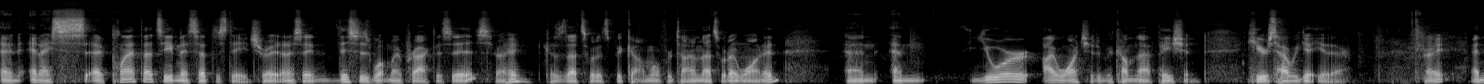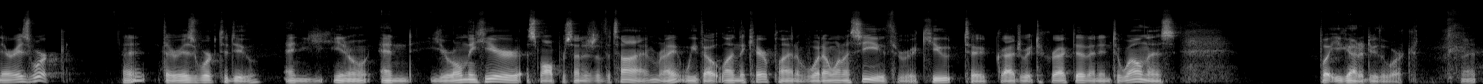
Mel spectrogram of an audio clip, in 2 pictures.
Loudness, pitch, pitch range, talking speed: -24 LUFS, 90 Hz, 80-100 Hz, 215 wpm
